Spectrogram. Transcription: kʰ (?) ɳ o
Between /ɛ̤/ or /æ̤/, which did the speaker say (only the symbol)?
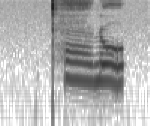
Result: æ̤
